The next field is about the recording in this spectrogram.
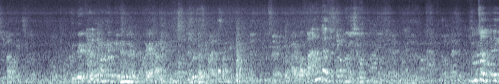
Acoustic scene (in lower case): crowded indoor space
